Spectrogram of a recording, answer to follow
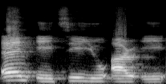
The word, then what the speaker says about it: nature: clear in m-a-t-u-r-e everybody say mature um in n-a-t-u-r-e everybody say nature all right and um c-u-l-t-u-r-a-t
